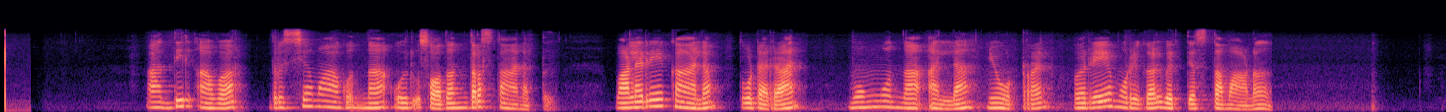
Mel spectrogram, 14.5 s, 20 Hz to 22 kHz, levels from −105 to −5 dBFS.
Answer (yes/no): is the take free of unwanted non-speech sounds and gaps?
yes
